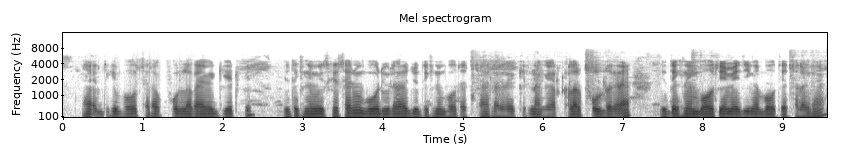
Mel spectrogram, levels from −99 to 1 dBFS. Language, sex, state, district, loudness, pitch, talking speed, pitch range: Bhojpuri, male, Bihar, Saran, -28 LUFS, 100 Hz, 280 wpm, 100-105 Hz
